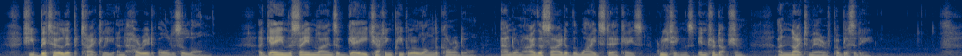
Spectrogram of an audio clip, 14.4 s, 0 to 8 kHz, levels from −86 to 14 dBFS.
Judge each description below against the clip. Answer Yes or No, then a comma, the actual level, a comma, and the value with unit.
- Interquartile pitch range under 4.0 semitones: No, average, 4.4 semitones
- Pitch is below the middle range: Yes, low, 100 Hz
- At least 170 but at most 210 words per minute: No, average, 140 wpm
